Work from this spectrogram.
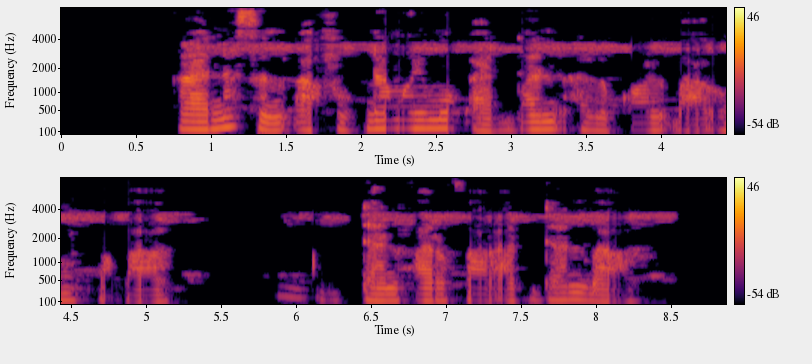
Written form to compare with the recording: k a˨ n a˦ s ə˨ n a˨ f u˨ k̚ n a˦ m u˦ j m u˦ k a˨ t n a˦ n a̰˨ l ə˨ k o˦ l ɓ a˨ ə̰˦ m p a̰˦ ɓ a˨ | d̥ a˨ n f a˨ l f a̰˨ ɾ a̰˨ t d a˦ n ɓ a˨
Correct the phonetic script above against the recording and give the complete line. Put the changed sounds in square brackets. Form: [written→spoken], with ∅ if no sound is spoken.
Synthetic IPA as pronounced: k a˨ n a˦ s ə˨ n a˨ f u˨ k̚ n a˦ m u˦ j m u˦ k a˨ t [n→d] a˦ n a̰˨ l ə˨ k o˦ l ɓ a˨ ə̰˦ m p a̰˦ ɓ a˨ | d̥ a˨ n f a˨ [l→ɾ] f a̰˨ ɾ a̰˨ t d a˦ n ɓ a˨

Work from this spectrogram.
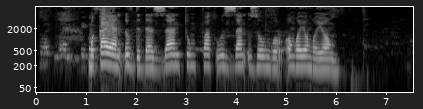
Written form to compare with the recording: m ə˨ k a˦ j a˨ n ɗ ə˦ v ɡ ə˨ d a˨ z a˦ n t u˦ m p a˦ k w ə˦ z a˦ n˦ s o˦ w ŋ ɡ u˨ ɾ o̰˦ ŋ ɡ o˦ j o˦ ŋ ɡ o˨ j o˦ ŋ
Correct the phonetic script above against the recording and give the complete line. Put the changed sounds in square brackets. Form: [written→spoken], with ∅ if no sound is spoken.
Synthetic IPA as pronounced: m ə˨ k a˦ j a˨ n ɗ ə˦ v [ɡ→d] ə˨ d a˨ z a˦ n t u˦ m p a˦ k w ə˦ z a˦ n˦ [s→z] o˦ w ŋ ɡ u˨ ɾ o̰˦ ŋ ɡ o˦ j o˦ ŋ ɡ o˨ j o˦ ŋ

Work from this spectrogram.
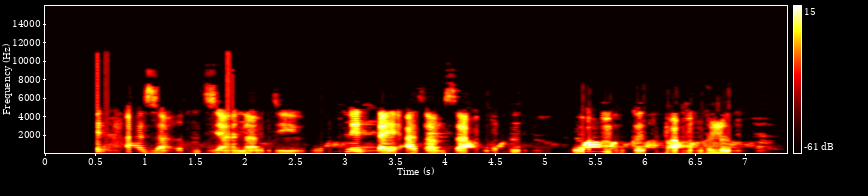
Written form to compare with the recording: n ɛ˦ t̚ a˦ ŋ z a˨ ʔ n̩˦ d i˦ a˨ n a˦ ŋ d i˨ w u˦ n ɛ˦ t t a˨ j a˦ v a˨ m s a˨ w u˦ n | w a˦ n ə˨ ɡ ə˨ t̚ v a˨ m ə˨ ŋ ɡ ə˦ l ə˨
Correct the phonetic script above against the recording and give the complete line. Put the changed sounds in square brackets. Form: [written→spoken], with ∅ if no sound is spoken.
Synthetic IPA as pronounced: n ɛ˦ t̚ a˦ [ŋ→∅] z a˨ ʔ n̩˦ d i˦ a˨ n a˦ [ŋ→m] d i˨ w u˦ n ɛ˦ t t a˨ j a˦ [v→z] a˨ m s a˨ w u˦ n | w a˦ [n→m] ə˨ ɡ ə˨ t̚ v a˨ m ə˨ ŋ ɡ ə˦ l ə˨

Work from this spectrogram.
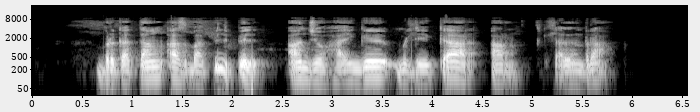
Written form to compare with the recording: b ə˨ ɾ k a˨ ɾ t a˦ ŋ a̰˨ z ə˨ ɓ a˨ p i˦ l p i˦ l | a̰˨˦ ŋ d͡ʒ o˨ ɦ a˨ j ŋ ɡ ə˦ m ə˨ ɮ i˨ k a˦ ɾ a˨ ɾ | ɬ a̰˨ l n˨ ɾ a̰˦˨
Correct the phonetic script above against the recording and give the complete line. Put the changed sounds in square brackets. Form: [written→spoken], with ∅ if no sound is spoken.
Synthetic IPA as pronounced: b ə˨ ɾ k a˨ [ɾ→∅] t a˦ ŋ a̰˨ z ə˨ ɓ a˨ p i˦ l p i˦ l | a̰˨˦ [ŋ→n] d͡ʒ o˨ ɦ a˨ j ŋ ɡ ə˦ m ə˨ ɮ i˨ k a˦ ɾ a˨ ɾ | ɬ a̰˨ l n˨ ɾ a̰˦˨

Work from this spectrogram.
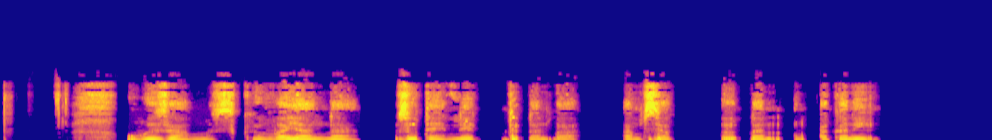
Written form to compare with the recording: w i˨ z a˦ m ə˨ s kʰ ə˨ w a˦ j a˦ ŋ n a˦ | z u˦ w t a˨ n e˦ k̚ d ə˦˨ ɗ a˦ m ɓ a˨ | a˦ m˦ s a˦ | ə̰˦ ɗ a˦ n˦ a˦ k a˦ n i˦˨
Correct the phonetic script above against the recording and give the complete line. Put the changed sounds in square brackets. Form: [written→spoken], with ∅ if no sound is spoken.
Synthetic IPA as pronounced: w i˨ z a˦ m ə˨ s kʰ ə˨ [w→v] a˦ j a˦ ŋ n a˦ | z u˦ [w→∅] t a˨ n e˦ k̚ d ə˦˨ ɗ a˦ [m→n] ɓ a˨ | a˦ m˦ s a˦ | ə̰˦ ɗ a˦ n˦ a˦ k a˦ n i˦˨

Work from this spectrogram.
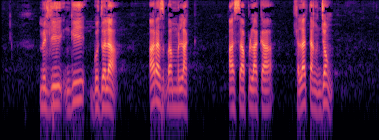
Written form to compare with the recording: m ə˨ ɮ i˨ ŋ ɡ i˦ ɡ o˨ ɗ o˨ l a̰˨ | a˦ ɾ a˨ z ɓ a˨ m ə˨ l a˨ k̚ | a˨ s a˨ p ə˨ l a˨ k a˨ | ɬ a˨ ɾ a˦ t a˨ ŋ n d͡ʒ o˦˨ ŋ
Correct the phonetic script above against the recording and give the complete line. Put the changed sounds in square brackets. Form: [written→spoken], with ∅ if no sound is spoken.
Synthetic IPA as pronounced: m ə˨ ɮ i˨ ŋ ɡ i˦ ɡ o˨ [ɗ→d] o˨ l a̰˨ | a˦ ɾ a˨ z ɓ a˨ m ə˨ l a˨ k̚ | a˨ s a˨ p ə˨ l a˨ k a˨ | ɬ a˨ [ɾ→l] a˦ t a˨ ŋ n d͡ʒ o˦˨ ŋ

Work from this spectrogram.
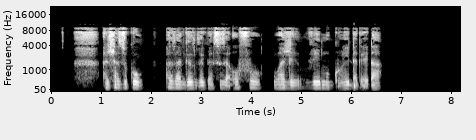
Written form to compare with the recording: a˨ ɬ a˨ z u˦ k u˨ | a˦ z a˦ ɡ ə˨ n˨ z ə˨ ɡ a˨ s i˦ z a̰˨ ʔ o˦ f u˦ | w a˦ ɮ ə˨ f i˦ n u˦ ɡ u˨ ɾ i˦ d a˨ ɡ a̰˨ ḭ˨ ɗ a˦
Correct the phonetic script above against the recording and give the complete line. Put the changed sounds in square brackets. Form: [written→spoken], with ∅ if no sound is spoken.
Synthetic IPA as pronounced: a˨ ɬ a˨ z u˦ k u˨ | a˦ z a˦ ɡ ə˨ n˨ z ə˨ ɡ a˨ s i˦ z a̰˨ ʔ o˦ f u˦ | w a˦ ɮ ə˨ [f→v] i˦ [n→m] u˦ ɡ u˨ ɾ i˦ d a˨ ɡ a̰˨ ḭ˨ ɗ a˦

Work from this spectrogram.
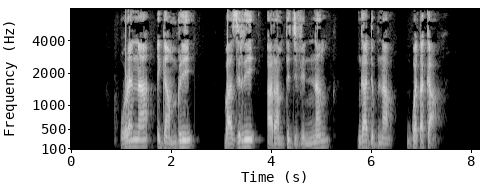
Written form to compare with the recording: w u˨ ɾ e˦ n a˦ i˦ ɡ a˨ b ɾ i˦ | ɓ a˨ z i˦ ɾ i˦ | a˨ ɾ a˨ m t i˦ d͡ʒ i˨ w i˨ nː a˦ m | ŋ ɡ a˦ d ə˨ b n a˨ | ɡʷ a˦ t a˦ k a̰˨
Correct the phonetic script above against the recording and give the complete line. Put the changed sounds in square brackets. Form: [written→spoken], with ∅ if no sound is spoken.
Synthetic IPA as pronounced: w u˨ ɾ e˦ n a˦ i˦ ɡ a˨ b ɾ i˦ | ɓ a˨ z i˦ ɾ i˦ | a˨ ɾ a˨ m t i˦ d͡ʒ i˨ [w→v] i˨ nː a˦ [m→ŋ] | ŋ ɡ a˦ d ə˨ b n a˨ | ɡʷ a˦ t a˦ k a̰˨

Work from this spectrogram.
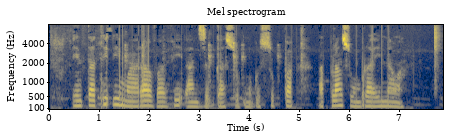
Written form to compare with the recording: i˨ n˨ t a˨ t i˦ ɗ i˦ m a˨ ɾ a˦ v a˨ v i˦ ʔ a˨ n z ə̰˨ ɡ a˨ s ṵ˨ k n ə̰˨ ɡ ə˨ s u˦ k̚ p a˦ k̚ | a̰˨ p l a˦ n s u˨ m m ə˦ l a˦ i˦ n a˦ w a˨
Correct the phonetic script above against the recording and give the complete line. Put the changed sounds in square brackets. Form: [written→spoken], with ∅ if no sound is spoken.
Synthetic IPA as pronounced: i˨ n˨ t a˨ t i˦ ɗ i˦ m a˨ ɾ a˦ v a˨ v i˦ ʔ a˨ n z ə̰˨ ɡ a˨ s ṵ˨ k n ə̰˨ ɡ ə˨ s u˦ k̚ p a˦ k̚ | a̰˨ p l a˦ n s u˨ m [m→b] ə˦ [l→ɾ] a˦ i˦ n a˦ w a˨

